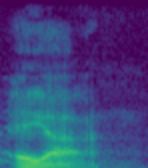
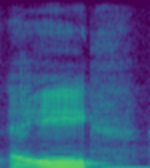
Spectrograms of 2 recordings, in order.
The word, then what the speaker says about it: Ai: So in chapter 7, they were defeated by Ai. And that's the proper pronunciation in case you don't know. I actually don't know. Some people pronounce it A-E.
